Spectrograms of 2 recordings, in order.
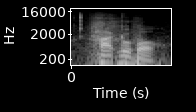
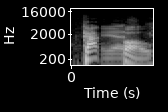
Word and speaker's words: Gakpo: Man, I've been pronouncing that wrong. – Gakpo. – Gakpo. – Yes.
